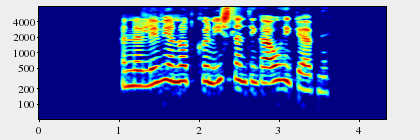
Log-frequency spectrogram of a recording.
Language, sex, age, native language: Icelandic, female, 20-29, Icelandic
